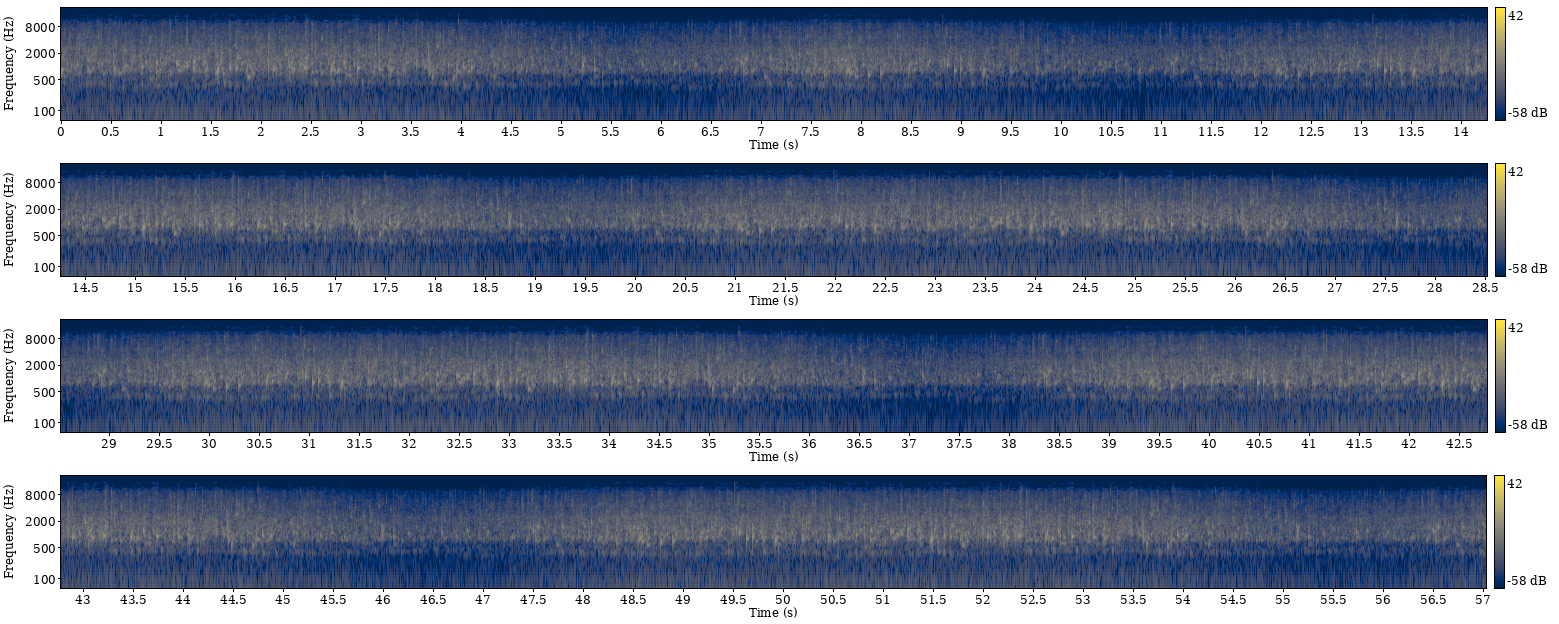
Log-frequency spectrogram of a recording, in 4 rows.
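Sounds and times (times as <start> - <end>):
stream babbling over stones: 37.8 - 46.3, 46.9 - 57.0.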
